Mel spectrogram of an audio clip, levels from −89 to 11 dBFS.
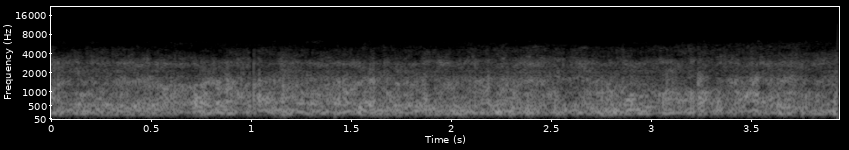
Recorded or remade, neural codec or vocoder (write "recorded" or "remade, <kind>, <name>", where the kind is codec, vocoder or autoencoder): remade, codec, HILCodec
